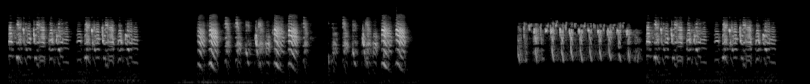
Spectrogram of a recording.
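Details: Zebra finch song in separate bursts of tight buzzy chatter with short pauses between. One long phrase is a steady, rapidly pulsed rasp, followed by two more buzzy bursts.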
